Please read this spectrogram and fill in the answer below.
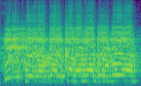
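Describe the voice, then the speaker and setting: High-pitched man on noisy CB radio. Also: level tone, fast, bright, forceful tone. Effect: CB radio transmission. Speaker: CB radio operator. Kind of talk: casual radio chat. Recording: noisy CB radio through a speaker.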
